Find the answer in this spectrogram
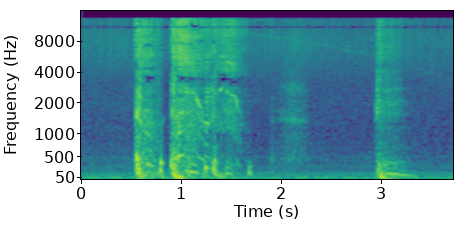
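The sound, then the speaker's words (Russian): A deliberate throat-clearing cough, fairly loud: a short hack, then a longer rasping clear, and after a brief pause one more single cough, with no talking. “И даже если это слово «подумать» там у себя в мозгу подумаешь, и тут же, как бы извиняясь за него, споткнешься и откашляешься.”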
